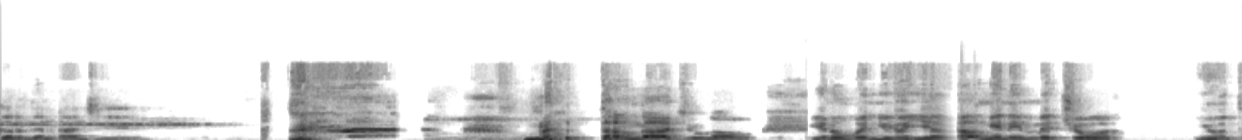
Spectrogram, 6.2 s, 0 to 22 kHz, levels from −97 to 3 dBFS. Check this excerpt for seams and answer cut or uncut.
cut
